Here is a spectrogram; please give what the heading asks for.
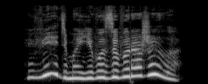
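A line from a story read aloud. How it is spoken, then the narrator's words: Tiny creature squeaking. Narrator (Russian): пропищало одно из крошечных существ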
